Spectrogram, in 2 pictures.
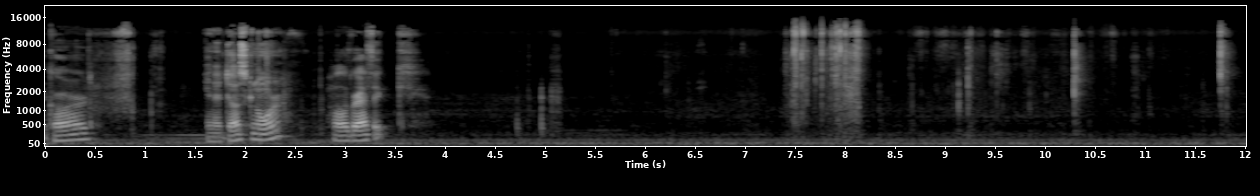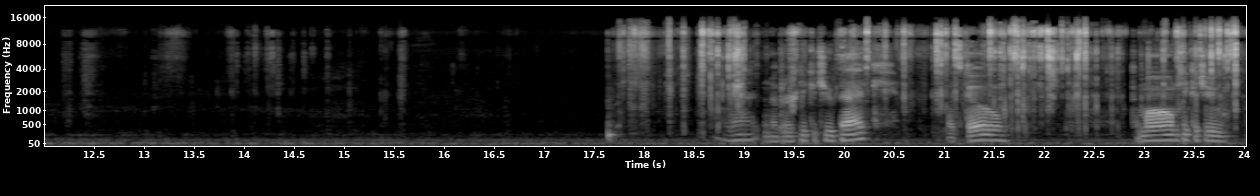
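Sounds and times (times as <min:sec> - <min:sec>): low steady hum: 0:00.0 - 0:24.0
trading cards rustling and tapping: 0:17.6 - 0:24.0.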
